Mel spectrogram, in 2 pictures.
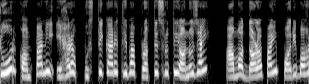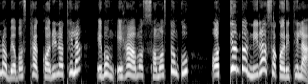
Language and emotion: Odia, angry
